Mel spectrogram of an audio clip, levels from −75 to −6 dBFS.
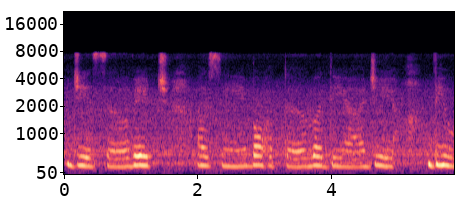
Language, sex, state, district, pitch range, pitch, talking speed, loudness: Punjabi, female, Punjab, Kapurthala, 200-230 Hz, 220 Hz, 80 wpm, -18 LUFS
